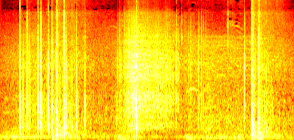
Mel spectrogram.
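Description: Aerial fireworks: a quick run of sharp crackling pops in the first second or so, then a single loud bang of a shell bursting near the end.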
